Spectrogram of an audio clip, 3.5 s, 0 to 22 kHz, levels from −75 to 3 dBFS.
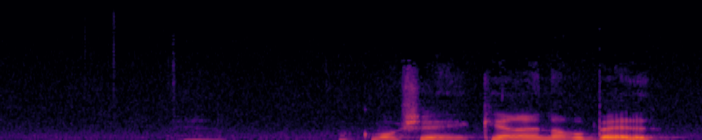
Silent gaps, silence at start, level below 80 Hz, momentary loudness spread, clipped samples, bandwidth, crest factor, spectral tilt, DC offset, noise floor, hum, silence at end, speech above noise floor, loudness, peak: none; 0.85 s; -88 dBFS; 23 LU; under 0.1%; 19.5 kHz; 22 dB; -4 dB/octave; under 0.1%; -57 dBFS; none; 0.1 s; 25 dB; -32 LUFS; -14 dBFS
